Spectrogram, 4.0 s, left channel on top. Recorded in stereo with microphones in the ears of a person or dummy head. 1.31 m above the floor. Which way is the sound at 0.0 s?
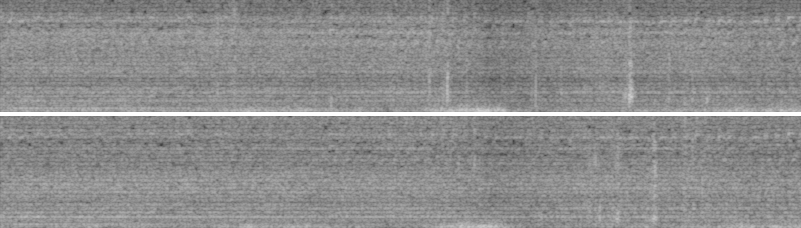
25° right (ahead or behind).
